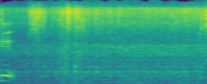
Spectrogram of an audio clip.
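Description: Backpacking canister stove burner running with a steady hiss while it heats water, with faint crinkling of plastic food bags being handled.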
